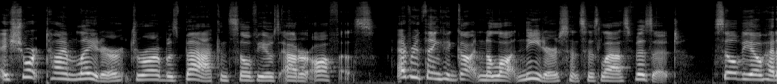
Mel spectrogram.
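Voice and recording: The clip is a reading. It is reading aloud in a natural voice.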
